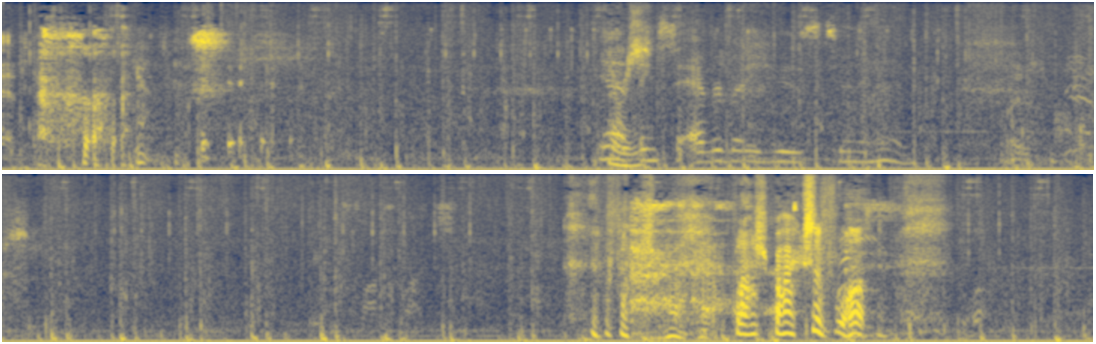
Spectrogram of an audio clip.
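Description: A young woman speaks casually into a close microphone.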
